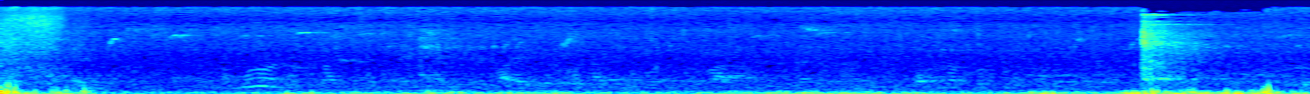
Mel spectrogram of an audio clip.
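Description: Low wind rumble buffeting a smartphone microphone, with a few faint distant sounds above it and a short burst of noise near the end.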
